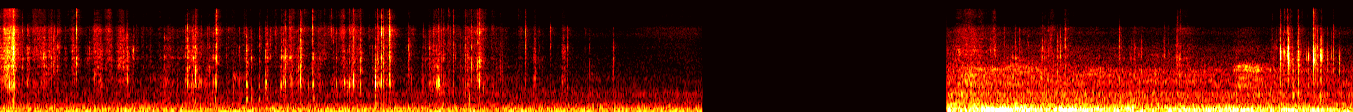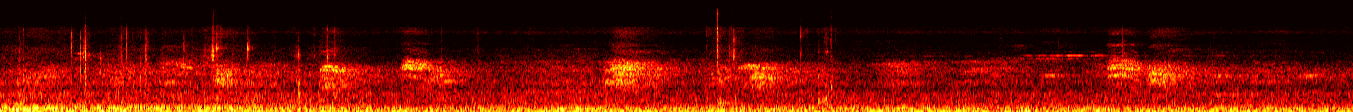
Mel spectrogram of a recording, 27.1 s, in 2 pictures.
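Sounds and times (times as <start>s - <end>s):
bird cawing: 12.2s - 18.3s, 19.5s - 26.0s.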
